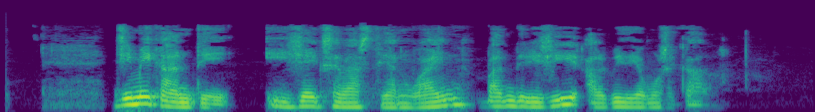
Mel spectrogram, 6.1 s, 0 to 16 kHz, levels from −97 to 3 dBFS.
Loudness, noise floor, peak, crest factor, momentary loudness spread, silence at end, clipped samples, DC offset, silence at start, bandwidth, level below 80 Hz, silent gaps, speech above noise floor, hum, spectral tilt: -18 LUFS; -67 dBFS; -2 dBFS; 18 dB; 16 LU; 0.8 s; under 0.1%; under 0.1%; 0.85 s; 7.8 kHz; -52 dBFS; none; 50 dB; none; -6.5 dB/octave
